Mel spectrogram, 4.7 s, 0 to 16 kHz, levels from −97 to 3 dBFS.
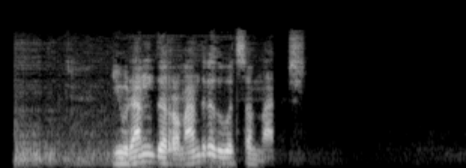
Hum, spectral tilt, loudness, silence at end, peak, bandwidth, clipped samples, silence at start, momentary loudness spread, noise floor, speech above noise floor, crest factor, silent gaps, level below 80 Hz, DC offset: none; -5.5 dB/octave; -21 LUFS; 1.65 s; -2 dBFS; 8.2 kHz; under 0.1%; 0.15 s; 21 LU; under -90 dBFS; over 70 dB; 22 dB; none; -66 dBFS; under 0.1%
